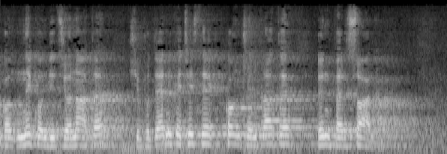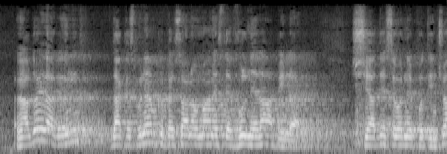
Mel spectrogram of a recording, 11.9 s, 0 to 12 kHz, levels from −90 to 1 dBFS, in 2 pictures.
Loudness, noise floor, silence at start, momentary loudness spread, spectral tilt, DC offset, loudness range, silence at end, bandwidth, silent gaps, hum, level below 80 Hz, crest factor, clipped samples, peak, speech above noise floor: -17 LUFS; -37 dBFS; 0 s; 10 LU; -5.5 dB/octave; under 0.1%; 2 LU; 0 s; 11 kHz; none; none; -46 dBFS; 16 dB; under 0.1%; -2 dBFS; 20 dB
